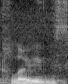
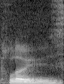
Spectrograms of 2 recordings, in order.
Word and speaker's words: clothes: to make it easier number one simply remove the sound and pronounce it Clues instead this pronunciation is very common and it's completely acceptable however it's a homophone of the word Clues so make sure you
